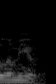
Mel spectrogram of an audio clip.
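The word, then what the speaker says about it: Lemieux: come on where is it lemie lemie Mario lemie so it's neither one of those Eric going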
